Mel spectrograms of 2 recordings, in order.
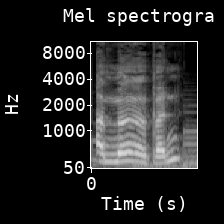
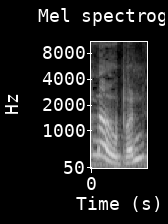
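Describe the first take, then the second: First: The vowel after the m is a front ö. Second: The vowel after the m is a plain o. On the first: "you've got the umlaut on the O, so I'm saying it like that" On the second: "not Amoban"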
